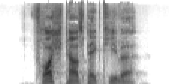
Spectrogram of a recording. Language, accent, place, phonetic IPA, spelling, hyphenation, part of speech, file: German, Germany, Berlin, [ˈfʀɔʃpɛʁspɛkˌtiːvə], Froschperspektive, Frosch‧pers‧pek‧ti‧ve, noun, De-Froschperspektive.ogg
- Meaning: worm's-eye view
